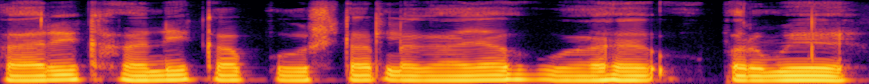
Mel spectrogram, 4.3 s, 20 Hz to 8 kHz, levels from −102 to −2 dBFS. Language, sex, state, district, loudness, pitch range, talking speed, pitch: Hindi, male, Jharkhand, Palamu, -15 LUFS, 115-125 Hz, 110 wpm, 120 Hz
